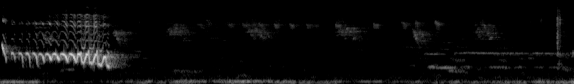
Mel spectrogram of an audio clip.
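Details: Loud, vigorous black-naped oriole: one strident, nasal, rapidly pulsed phrase of about a second drops steadily in pitch. Quieter background chirps and a low hum follow for the rest.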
